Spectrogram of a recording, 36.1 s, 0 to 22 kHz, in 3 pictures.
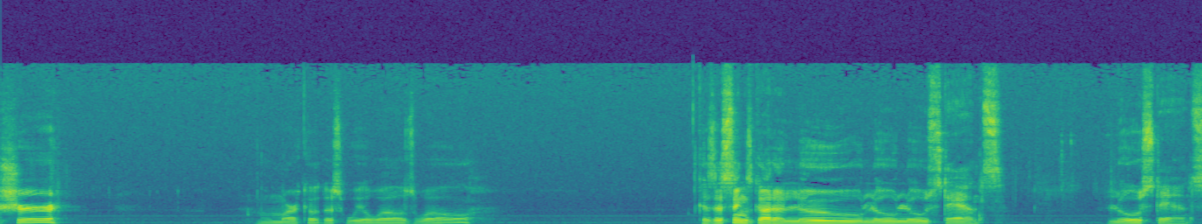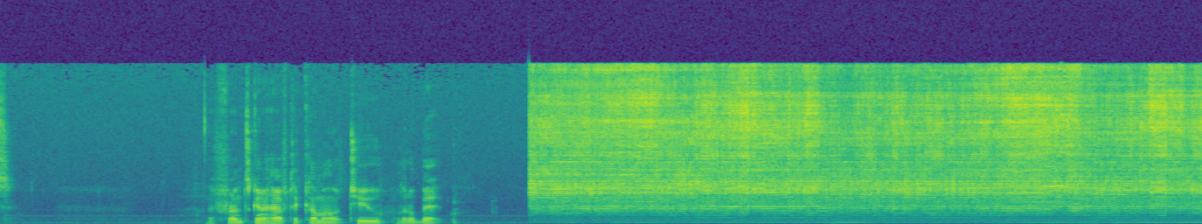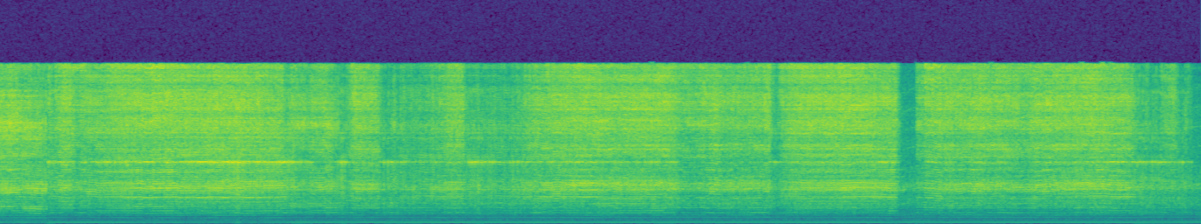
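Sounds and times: rotary tool grinding metal: 17.3s - 36.0s.

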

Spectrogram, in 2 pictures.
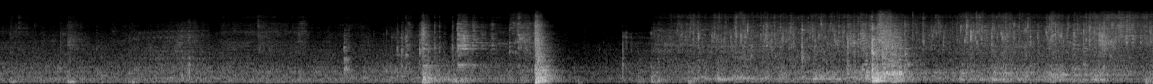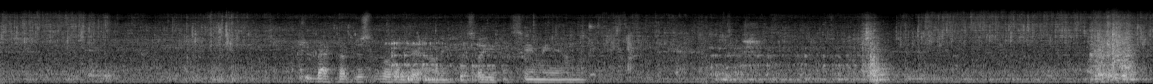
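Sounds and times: water running into a sink: 6.6s - 23.0s.

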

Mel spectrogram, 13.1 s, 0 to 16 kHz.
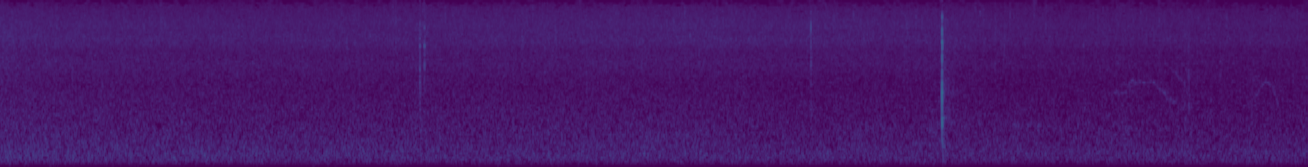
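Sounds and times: faint chirp: 11.1s - 13.0s.

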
